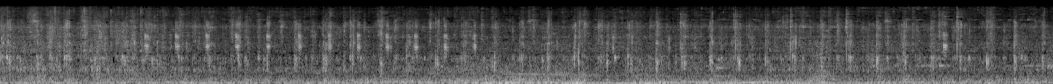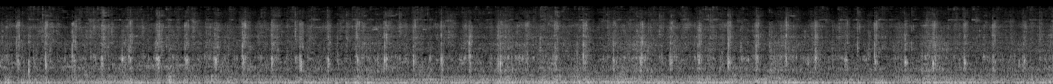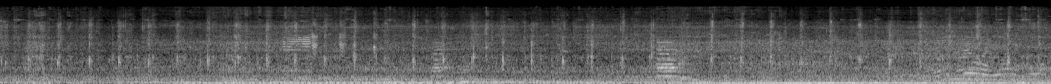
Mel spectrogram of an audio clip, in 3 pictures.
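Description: Carriage horse's hooves clip-clopping steadily on a paved road as it pulls a horse-drawn carriage. A low rumble builds in the last several seconds.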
